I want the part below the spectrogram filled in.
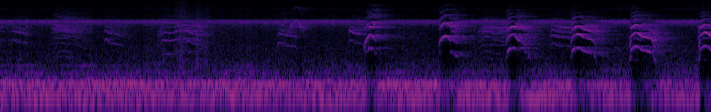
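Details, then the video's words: Red-shouldered Hawk along the Mahogany Hammock boardwalk trail in Everglades National Park: a series of distant downslurred screaming notes, coming faster toward the end, over a steady high insect drone and low rumble. "Red-Shouldered Hawk"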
